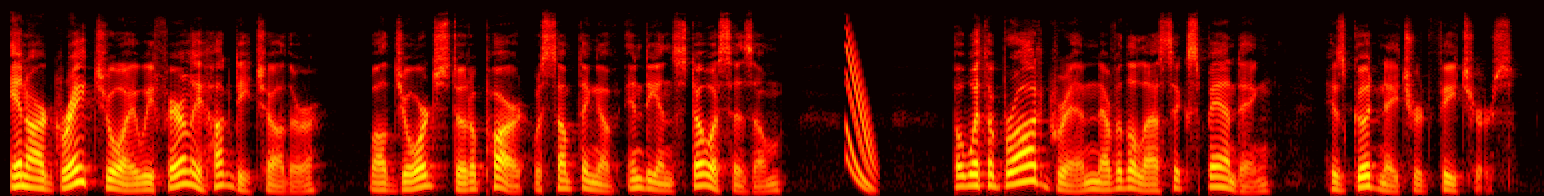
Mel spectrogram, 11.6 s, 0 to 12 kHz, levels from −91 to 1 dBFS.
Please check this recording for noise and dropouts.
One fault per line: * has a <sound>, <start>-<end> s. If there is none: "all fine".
* has a chirp, 6.3-6.6 s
